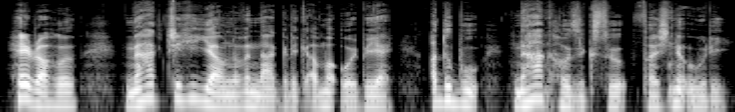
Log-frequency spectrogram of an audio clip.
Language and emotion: Manipuri, happy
